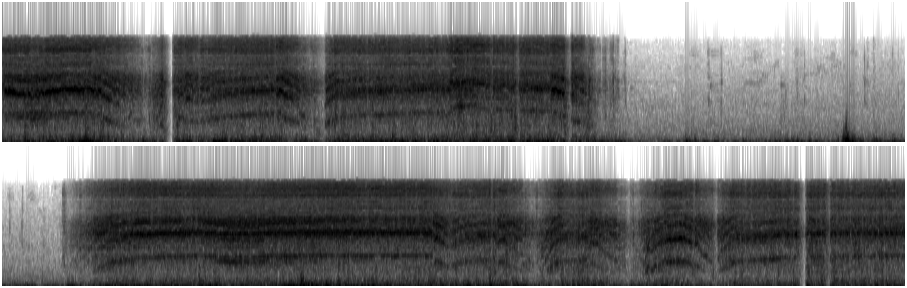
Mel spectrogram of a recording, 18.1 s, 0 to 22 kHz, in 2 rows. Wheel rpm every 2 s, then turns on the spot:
140, 170, 110, 0, 80, 230, 150, 120, 230.
none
